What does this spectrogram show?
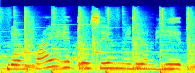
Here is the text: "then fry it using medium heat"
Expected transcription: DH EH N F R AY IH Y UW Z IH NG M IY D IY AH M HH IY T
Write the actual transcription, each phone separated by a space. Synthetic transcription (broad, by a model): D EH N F AY IH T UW S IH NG M IY D IY AH M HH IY T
